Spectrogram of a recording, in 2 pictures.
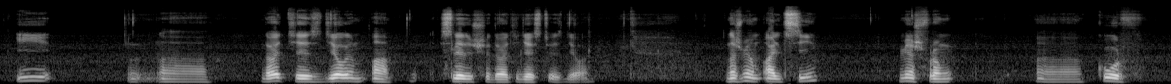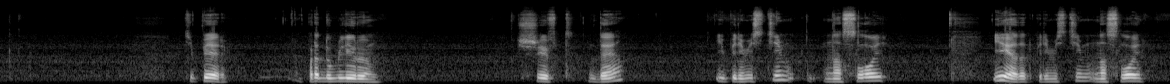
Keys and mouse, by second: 4.6 ctrl+z, 7.5 alt+c, 12.9-15.5 middle drag, 15.5 right click, 17.3 shift+d, 19.1 m, 21.5-23.4 drag.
